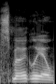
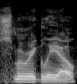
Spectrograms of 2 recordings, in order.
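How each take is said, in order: First: The name drops the middle 'ri' syllable. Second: The name keeps the middle 'ri' syllable. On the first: The speaker calls it wrong. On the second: The speaker calls it right.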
